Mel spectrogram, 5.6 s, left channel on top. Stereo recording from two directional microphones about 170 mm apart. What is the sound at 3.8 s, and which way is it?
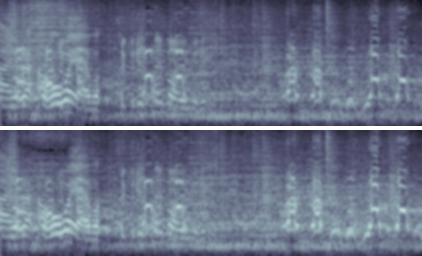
Bow-wow, 20° left (ahead or behind).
